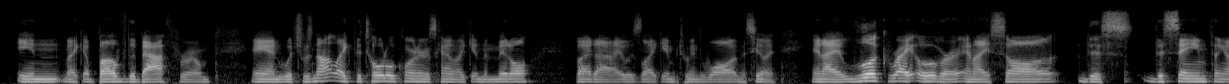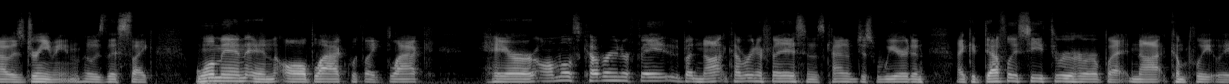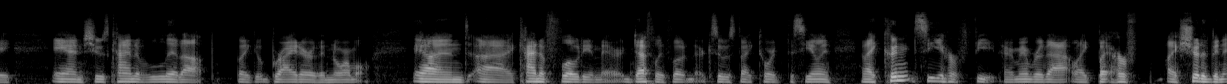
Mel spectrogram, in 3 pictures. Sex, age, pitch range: male, 20-39, 115-135 Hz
